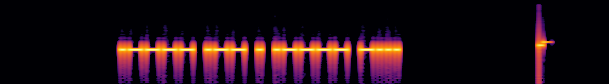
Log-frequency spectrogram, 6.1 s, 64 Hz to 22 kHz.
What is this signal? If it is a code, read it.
Morse code, heard as a keyed tone, about 28 wpm, 700 Hz. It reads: 1WE1B
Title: Five Challenging Letter-Number Combinations 28wpm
